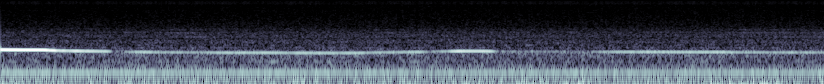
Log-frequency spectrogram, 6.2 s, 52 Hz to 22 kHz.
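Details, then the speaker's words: 1920s Westinghouse oval cone loudspeaker for a 1928 RCA Victor Model 28 radio, signal-generator sweep: a wandering tone around 500 to 600 Hz with a faint buzz over a low hum; small buzz, possibly mechanical resonance. "There's a small buzz there."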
